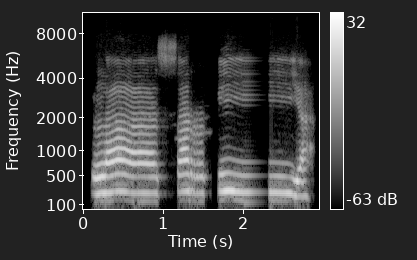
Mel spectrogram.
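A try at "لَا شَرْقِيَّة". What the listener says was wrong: la syarqiyah shin. boleh shinnya belum keluar tuh.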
